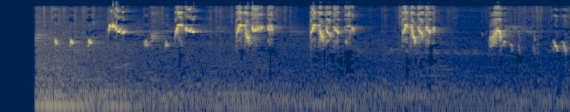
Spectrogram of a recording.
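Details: White-rumped shama, Medan type, singing short bursts of high, sharp whistled and chattering phrases separated by pauses of about a second, over a steady low background hum.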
